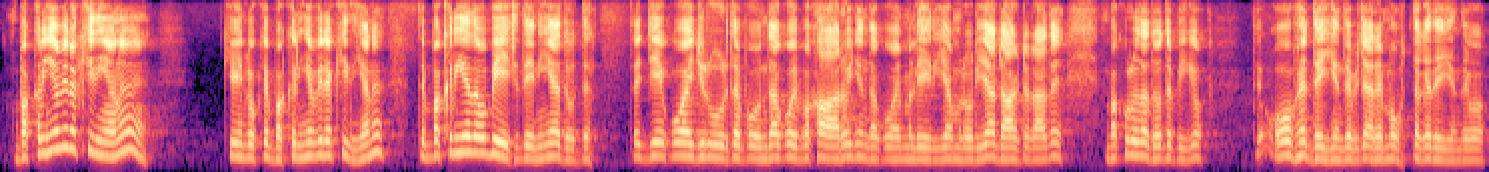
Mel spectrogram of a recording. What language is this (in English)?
Dogri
